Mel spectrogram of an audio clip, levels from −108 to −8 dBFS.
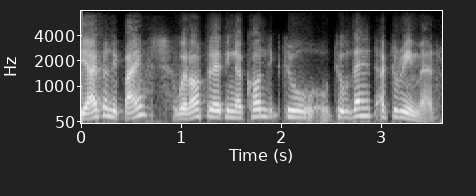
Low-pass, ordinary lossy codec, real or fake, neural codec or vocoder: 7.2 kHz; Opus, 24 kbps; fake; codec, 16 kHz, 1 kbps, X-Codec, WavLM features, trained on Multilingual LibriSpeech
